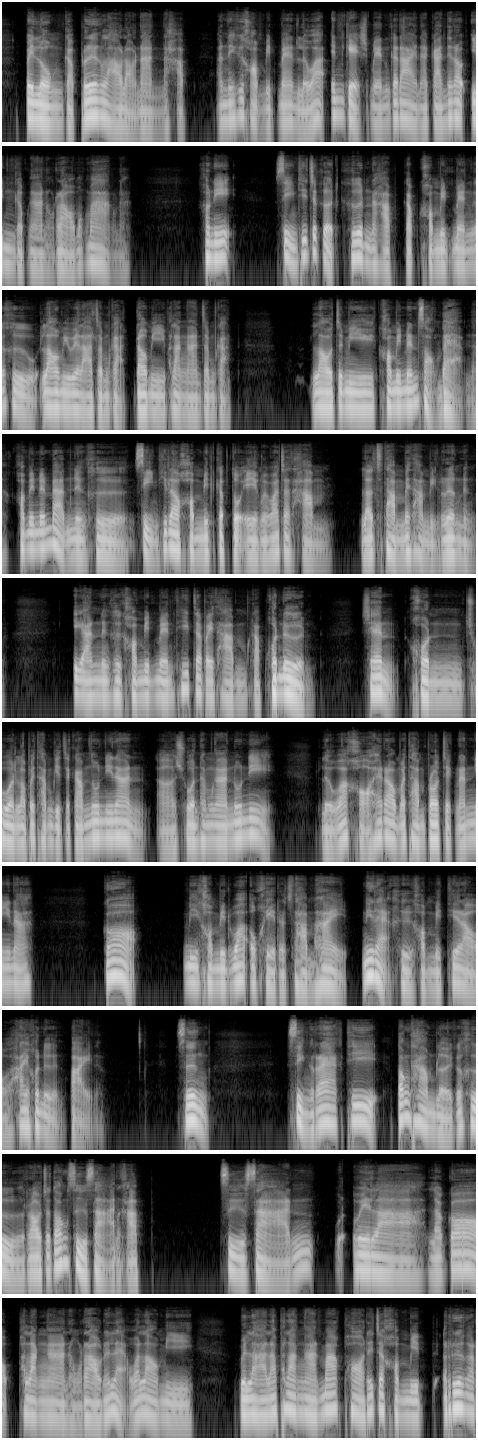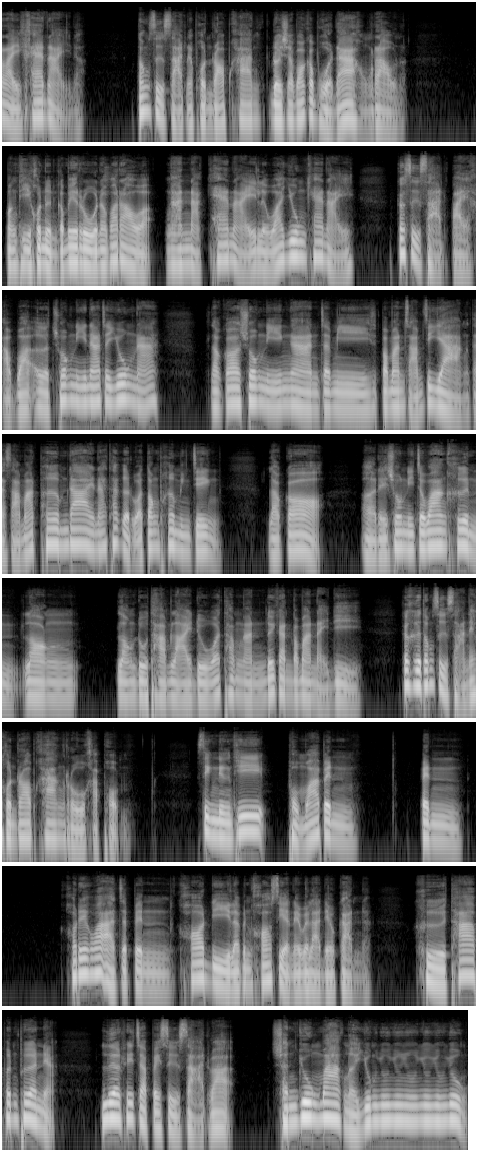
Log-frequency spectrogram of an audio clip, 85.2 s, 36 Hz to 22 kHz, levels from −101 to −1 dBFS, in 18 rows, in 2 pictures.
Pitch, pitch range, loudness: 100 Hz, 90-120 Hz, -26 LUFS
